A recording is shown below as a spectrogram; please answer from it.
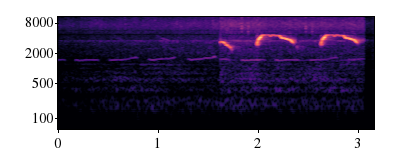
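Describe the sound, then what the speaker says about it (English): Birdsong on the reedy shores of Lake Neusiedl, Austria: soft repeated whistled notes, then louder, clearer chirping phrases from a nearby bird in a quiet outdoor setting. "the device is recording the soundscape and all the different sounds from birds, amphibians"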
